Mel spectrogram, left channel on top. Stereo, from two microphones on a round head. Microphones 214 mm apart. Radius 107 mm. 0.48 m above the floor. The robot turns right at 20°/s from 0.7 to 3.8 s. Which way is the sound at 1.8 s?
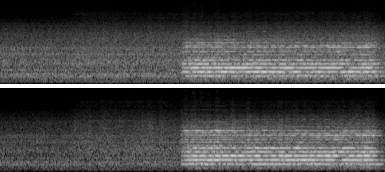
70° right.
